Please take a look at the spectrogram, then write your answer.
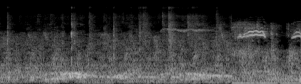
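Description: Fancy pigeons coo softly at a pigeon sale, a low murmuring call repeating over steady background noise, with a brief higher chirp near the end and no talk.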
